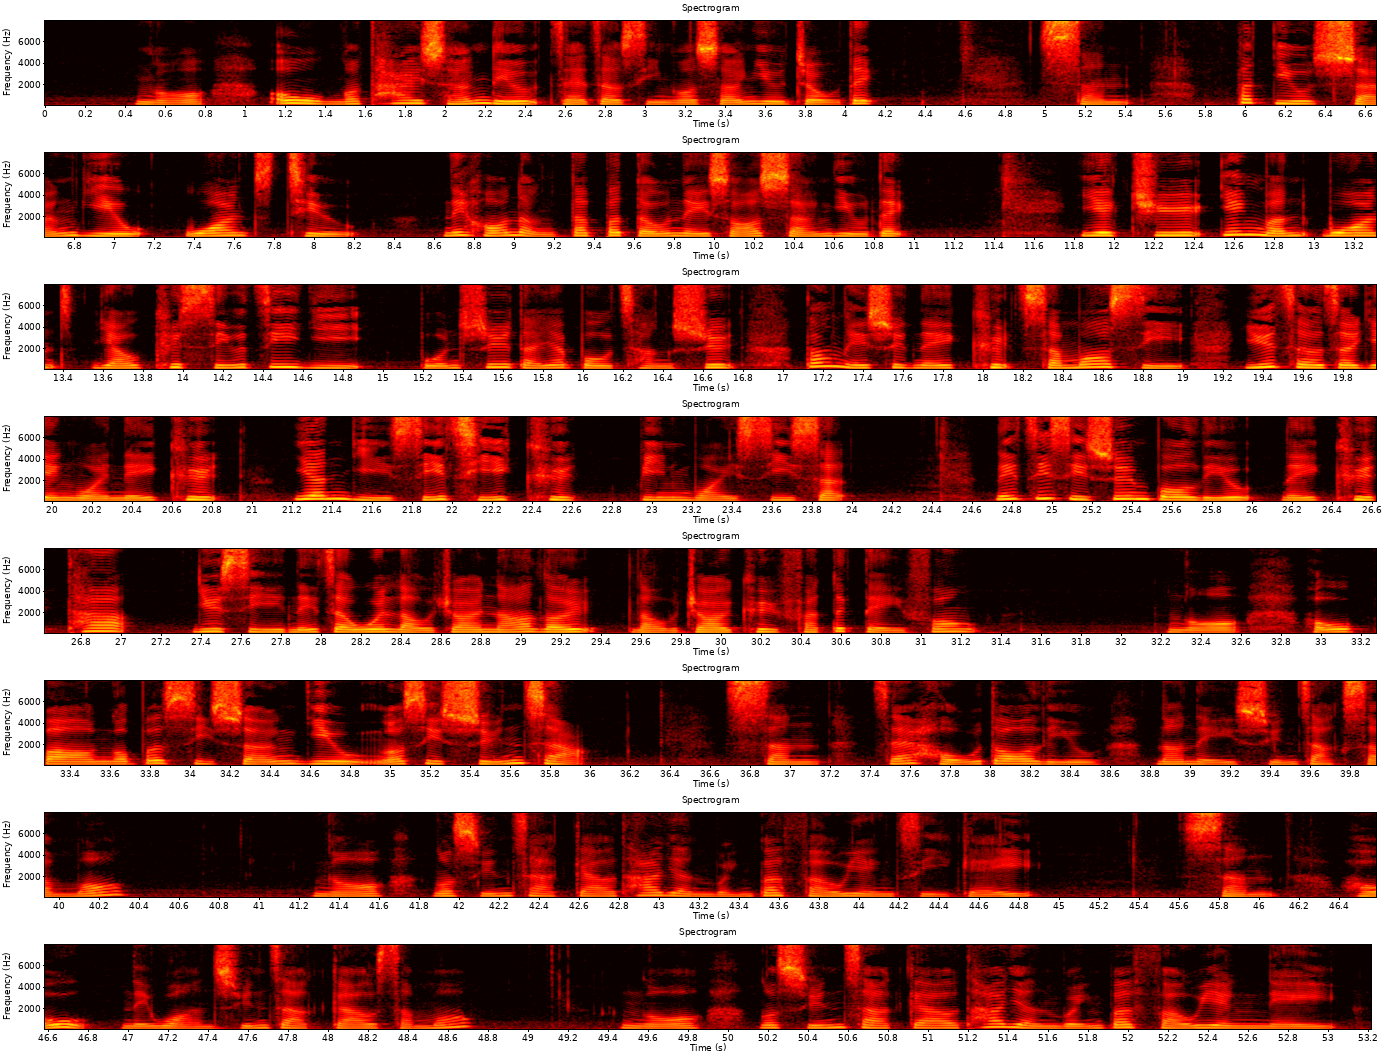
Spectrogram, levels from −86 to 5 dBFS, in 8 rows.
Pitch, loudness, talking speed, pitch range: 210 Hz, -29 LUFS, 185 characters per minute, 190-240 Hz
